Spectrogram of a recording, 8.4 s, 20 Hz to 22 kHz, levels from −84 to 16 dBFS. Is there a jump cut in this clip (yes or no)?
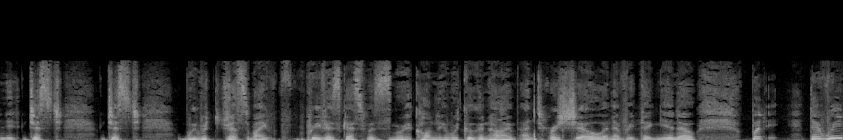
yes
